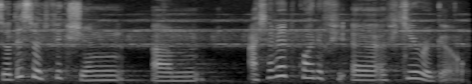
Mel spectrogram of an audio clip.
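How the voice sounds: A woman's medium-pitched voice with lively intonation at a fairly slow pace. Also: slightly mellow tone.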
